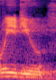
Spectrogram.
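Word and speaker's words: read: New song on द रेडियो। आई रीड 3 books last week, I रेड 3 books last week. रीड को आपने लिखना इस तरह है, प्रोनाउंस आपने रेड करना है, आई रेड 3 books last week.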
